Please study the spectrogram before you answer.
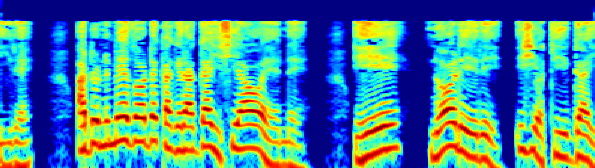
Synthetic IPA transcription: iɾɛ | adonemɛːðɔdɛkaɣeɾaɡaiɕiaɔɛnɛ | e | nɔɾeɾeiɕiɔtiːɡai

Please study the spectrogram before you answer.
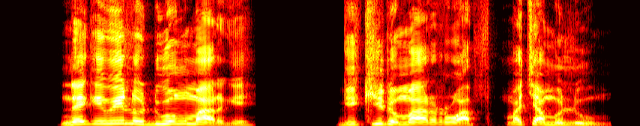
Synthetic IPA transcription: nɛɡɪwɪlodwoŋmarɡɪ | ɡɪkidomarːwat̪mat͡ʃamolṵm

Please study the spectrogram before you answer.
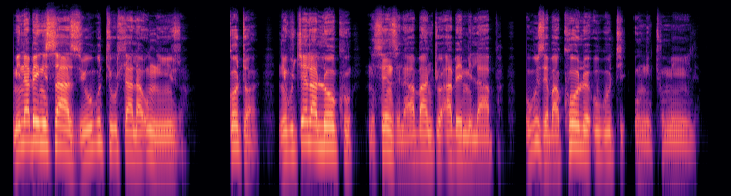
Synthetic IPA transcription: minaβeŋisaziuɣutʰiuɬalauŋiːzwa | ɣɔd̥ʱwa | ŋiɣut͡ʃʼɛlalokʰu | ŋisɛnd͡zʱɛlaːβantʼuaβemilaːpʰḁ | uɣuzɛβakʰɔlwɛʔuɣutʰiuŋitʰumiːlɛ

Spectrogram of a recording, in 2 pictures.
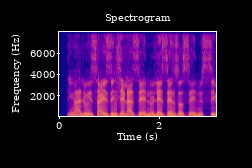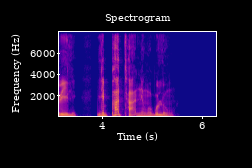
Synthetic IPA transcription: liŋaluŋisaizind͡ɮʱɛlazenulɛzɛnd͡zʱɔzenusiβili | lipʰatʰa̰nɛŋoɣuluːŋa

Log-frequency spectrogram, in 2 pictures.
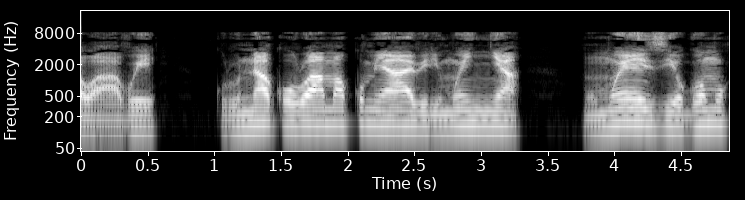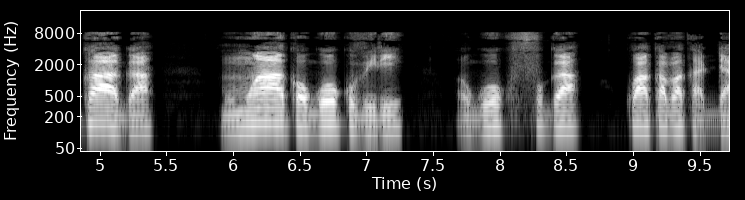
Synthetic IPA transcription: waːβwe̞ | kulunakolwaːmakumjaːβiɾimwe̞ɲːa | mumwe̞ːzio̞ɡwo̞ːmukaːɡa | mumwaːkao̞ɡwo̞ːkuβiɾi | o̞̰ɡwo̞ːku̥fuɡa | kwaːkaβaka̰dːa

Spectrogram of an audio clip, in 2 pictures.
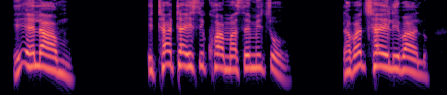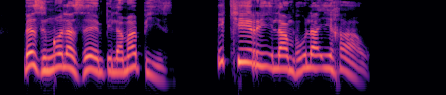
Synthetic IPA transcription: iɛlamu | itʰatʰaisikʰwamasemit͡ʃʼɔːβɔ | laβat͡ʃʰʼajeliβalɔ | βeziŋ͡ǃɔlazempʼilamab̥ʱiːza | ikʰiriːlambʱulaixaːwɔ

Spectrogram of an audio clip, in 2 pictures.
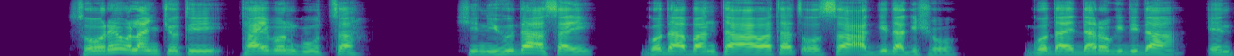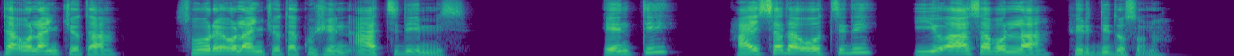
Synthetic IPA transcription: so̞ːɾɛɔlɐnt͡ʃːɔt̪ɪt̪ɐjbɔnɡuːt͡sːɐ | ʃɪnjʊhʊd̪ɐːsɐj | ɡɔd̪aːbɐnt̪ːɐaːwɐt̪ɐt͡sʼo̞ːsːaːʔɐ̰ɡːɪd̪ɐɡɪʃɔ | ɡɔd̪ɐjd̪ɐɾɔɡɪd̪ɪd̪a | ɛnt̪ːɐʔɔlɐnt͡ʃːɔt̪ɐ | so̞ːɾɛɔlɐnt͡ʃːɔt̪ɐkʊʃɛna̰ːt͡sːɪd̪ɪːmːɪ̰s | ʔɛnt̪ːɪ | hɐjsːɐd̪ɐo̞ːt͡sːɪd̪ɪ | ɪjɔaːsɐbɔlːɐfɪɾd̪ːɪd̪ɔsɔ̰nɐ̰

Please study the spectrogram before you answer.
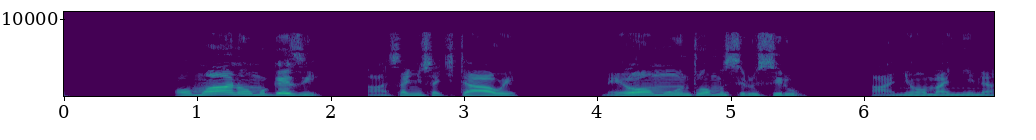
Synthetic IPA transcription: o̞mwaːno̞ːmuɡe̞zi | a̰saɲusaci̥taːwe̞ | ne̞jo̞ːmuːntuo̞ːmusiɾusiɾṵ | a̰ɲo̞ːmaɲːina

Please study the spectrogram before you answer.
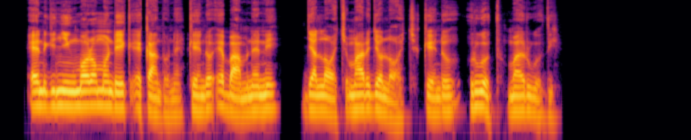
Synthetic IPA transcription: ɛnɡɪɲiŋmɔɾɔmɔndɪkɛkand̪onɛkendoʔɛbamnɛnɪ | d͡ʒalɔt͡ʃmard͡ʒɔlɔ̰t͡ʃkendoɾwot̪maɾwod̪i

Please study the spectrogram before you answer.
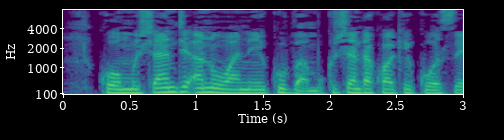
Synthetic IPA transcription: ko̞muʃandiano̞waneikub͡vamukuʃandakwake̞ko̞ːse̞

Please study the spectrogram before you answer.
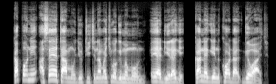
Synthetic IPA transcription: kaponɪʔasɛɛtamɔd͡ʒotit͡ʃnamat͡ʃwoɡɪmamonejadeɾaɡɪ | kanɛɡɪnkɔdaɡɪwat͡ʃ

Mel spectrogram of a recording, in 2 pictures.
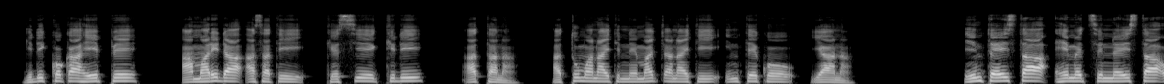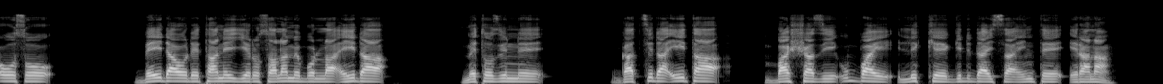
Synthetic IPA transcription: ɡɪd̪ɪkːɔkɐhe̞ːpːɛ | ʔɐmɐɾɪd̪ɐʔɐsɐt̪ɪkɛsːɪeːkːɪd̪ɪ | ɐ̰t̪ːɐnɐ̰ | ʔɐt̪ːʊmɐnɐjt̪ɪnːɛmɐt͡ʃʼːɐnɐjt̪ɪɪnt̪ːɛkɔjaːnɐ̰ | ʔɪnt̪ːɛɪst̪ːɐhɛmɛt͡sːɪnːɛɪst̪ːɐo̞ːsɔ | bɛɪd̪ɐwɔd̪ɛt̪ɐnɪjɛɾʊsalɐmɛbɔlːɐɛhɪd̪ɐ | mɛt̪ɔzɪnːɛ | ɡɐt͡sːɪd̪ɐiːt̪ɐ | bɐʃːɐzɪʔʊbːɐjlɪkːɛɡɪd̪ɪd̪ɐjsːɐɪnt̪ːɛɛɾɐnɐ

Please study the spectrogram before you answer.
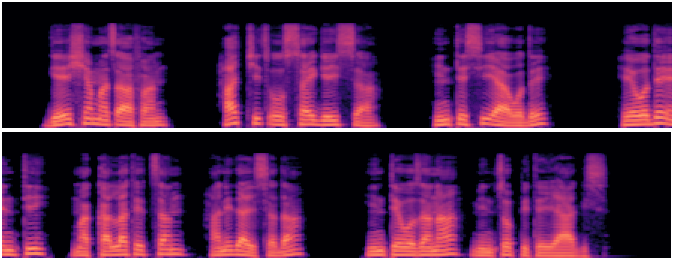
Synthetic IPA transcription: ɡe̞ːʃːɐmɐt͡sʼaːfɐn | hɐt͡ʃːɪt͡sʼo̞ːsːɐjɡɛjsːɐ | hɪnt̪ːɛsɪʔɪaːwɔd̪ɛ | hɛwɔd̪ɛɪnt̪ːɪ | mɐkːɐlːɐt̪ɛt͡sːɐnhɐnɪd̪ɐjsːɐd̪ɐ | hɪnt̪ːɛwɔzɐnaːmɪnt͡sːɔpːɪt̪ɛjaːɡɪs

